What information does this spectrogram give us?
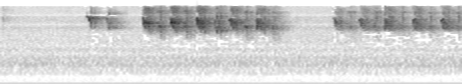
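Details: Anna's hummingbird, a male guarding his favorite feeder perch: two bursts of rapid high-pitched chipping, the first a long run of sharp notes, the second a shorter rattle-like series after a brief pause.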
